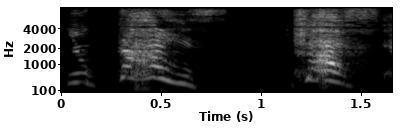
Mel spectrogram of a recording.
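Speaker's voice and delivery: high, small fangirl squeak; overwhelmed squeal. Real, not acted. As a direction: squeak it out, overcome with delight. Overwhelmed by radio moment.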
